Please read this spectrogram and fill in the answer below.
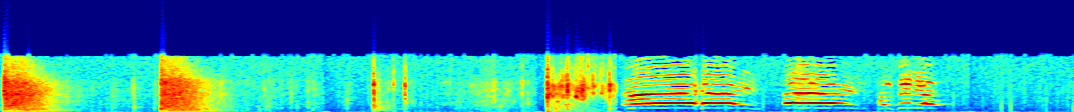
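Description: Two gunshots about a second and a half apart, each with a long echoing tail, then a few fainter cracks. Near the end, a high-pitched voice cries out three times.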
